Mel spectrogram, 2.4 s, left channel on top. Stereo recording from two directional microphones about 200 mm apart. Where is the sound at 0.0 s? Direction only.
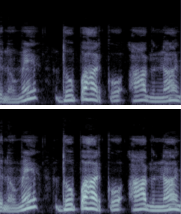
40° right (ahead or behind).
